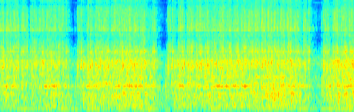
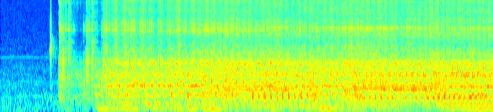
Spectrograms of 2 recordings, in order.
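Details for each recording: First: The needle sounds like it needs to be changed. So it kind of sounds like it's poking through really hard. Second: Longarm quilting machine stitching ruler-guided feathers on a quilt: an even, steady stitching rhythm with light mechanical chatter for about four seconds, no knocks or snags. The owner elsewhere suspects the needle needs changing; normal stitching.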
